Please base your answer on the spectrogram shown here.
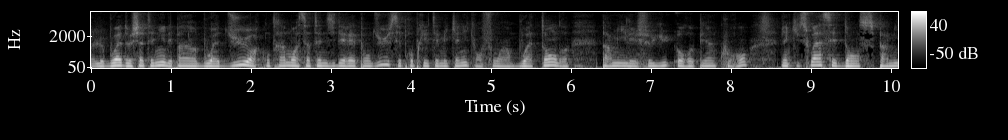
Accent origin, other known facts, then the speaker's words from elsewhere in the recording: Île-de-France, France; dans un massif forestier dont je suis originaire, la forêt de Montmorency, dans le Val d'Oise.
